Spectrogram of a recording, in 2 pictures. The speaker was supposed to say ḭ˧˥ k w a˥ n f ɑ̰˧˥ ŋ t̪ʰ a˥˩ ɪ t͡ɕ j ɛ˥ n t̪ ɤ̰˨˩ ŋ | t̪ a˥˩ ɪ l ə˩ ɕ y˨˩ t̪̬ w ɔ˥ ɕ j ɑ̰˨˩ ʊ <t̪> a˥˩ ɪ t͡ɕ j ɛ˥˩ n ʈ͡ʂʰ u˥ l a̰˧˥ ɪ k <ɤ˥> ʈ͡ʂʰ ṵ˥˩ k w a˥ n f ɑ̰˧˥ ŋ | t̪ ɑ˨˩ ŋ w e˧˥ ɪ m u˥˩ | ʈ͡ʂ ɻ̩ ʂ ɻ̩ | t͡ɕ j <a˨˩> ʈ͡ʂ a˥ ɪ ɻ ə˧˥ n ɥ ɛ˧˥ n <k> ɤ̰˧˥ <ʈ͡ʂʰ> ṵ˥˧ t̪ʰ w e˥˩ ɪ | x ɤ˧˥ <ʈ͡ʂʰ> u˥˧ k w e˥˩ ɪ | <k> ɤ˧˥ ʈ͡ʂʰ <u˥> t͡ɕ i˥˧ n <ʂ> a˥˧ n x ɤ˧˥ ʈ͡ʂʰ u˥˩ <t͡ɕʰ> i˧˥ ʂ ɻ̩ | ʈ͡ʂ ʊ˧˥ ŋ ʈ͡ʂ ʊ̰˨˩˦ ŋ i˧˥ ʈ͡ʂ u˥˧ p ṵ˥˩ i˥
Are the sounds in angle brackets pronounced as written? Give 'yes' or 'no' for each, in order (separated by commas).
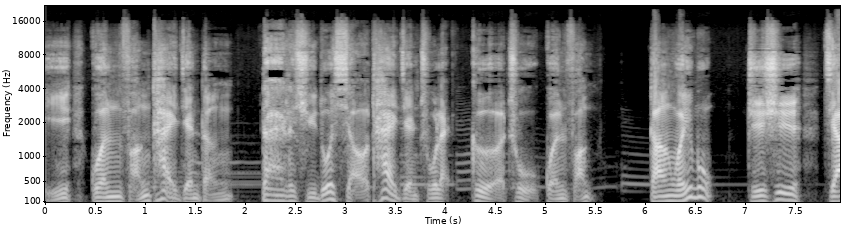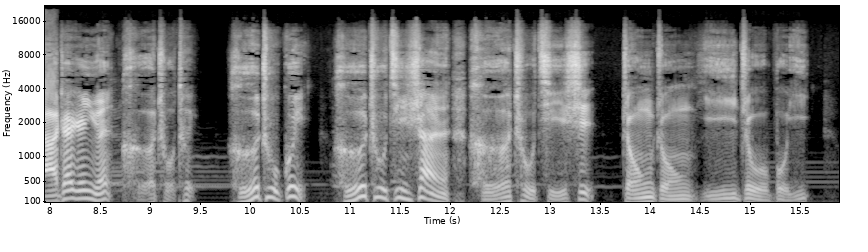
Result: no, no, yes, no, yes, yes, no, no, yes, yes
